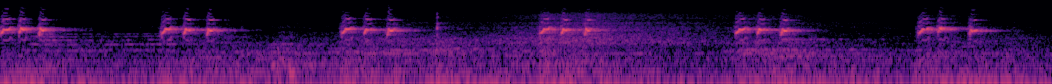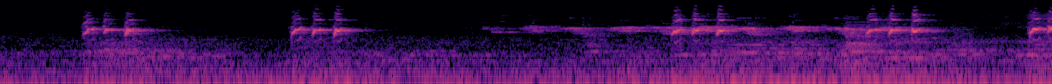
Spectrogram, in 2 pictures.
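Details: Young bulbul singing on white flowers: short bright chirp clusters of two or three notes, repeated about once a second with uneven spacing, over a quiet background.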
